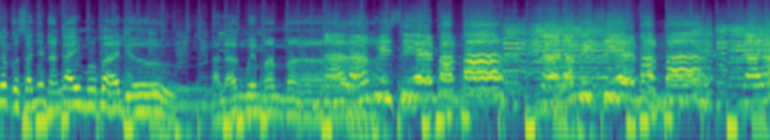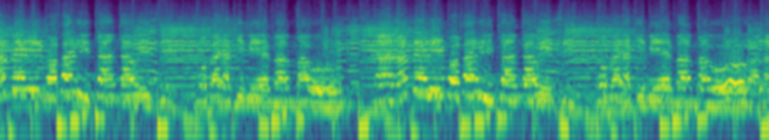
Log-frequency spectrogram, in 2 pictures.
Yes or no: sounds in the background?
no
